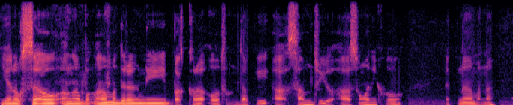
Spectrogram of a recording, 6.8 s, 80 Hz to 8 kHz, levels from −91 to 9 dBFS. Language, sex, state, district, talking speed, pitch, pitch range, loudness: Garo, male, Meghalaya, West Garo Hills, 95 wpm, 125 Hz, 110-130 Hz, -20 LUFS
